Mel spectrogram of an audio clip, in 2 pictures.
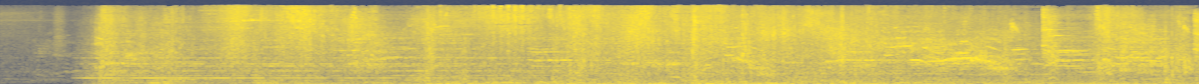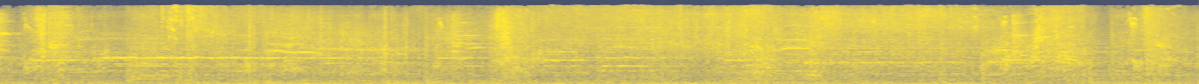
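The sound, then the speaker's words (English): Video game sound of fireballs being shot at monsters, a dense, unbroken wash of crashing, whooshing and thudding effects that stays loud throughout. “Now, you do shoot fireballs in what we're about to see right here, but what is happening? Who are you shooting fireballs at? Well, some of these monsters who I am not, in fact, killing, but I am really shooting the fireballs”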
